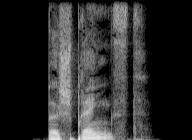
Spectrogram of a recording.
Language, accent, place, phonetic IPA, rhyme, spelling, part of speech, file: German, Germany, Berlin, [bəˈʃpʁɛŋst], -ɛŋst, besprengst, verb, De-besprengst.ogg
- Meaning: second-person singular present of besprengen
